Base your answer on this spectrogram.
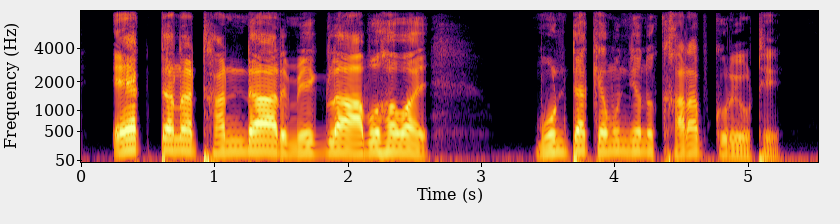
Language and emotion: Bengali, sad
